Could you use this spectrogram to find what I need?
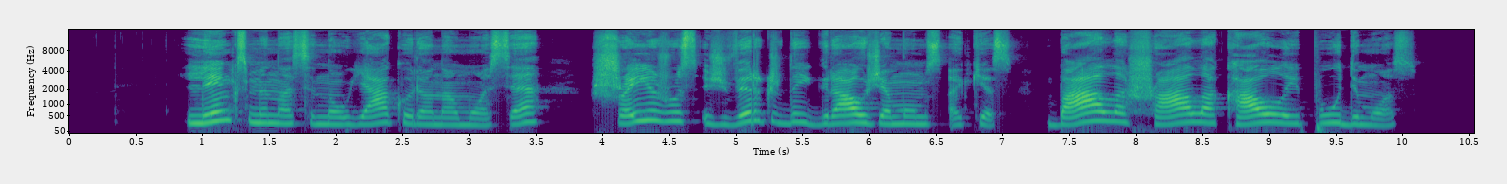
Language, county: Lithuanian, Vilnius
